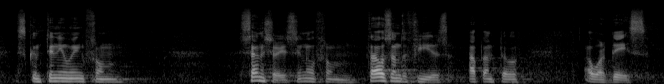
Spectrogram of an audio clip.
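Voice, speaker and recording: This man has an Arabic accent. He talks at a moderate pace. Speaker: pastor and seminary president. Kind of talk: sermon.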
